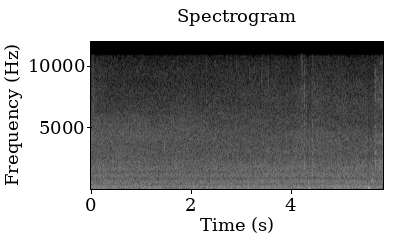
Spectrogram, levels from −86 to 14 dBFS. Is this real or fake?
real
